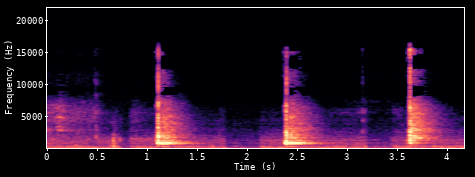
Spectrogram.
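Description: Britânia B30 L desk fan running with a low steady motor hum, and three sharp clicks about a second and a quarter apart, each ringing briefly, as the fan's head mechanism is worked.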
